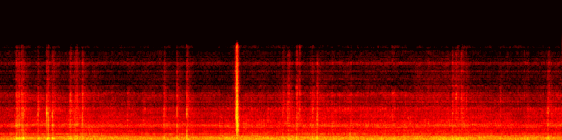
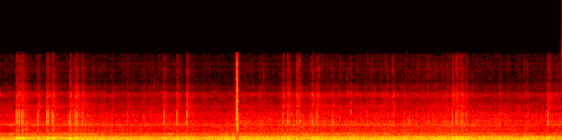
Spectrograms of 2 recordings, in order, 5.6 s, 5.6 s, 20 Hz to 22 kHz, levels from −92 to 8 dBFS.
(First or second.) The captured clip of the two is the second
